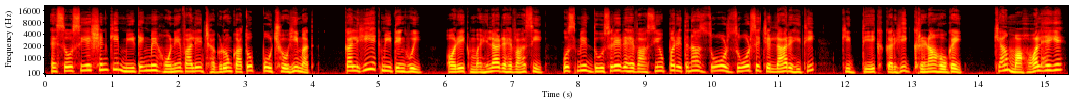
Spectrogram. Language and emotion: Hindi, disgusted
